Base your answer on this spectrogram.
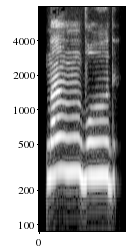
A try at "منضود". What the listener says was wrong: Uh, shouldn't be the sound. There was a the sound in yours. Mandud.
